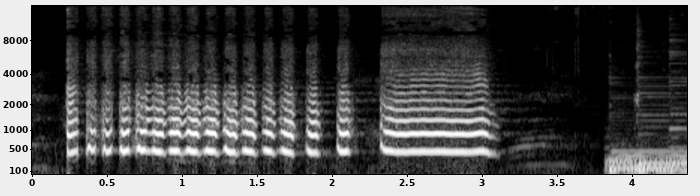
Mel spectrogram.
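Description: A small brass horn blowing a call: a fast run of short repeated notes, about eight a second, then one long held note that drops slightly as it ends. Acoustic guitar music starts just before the end.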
